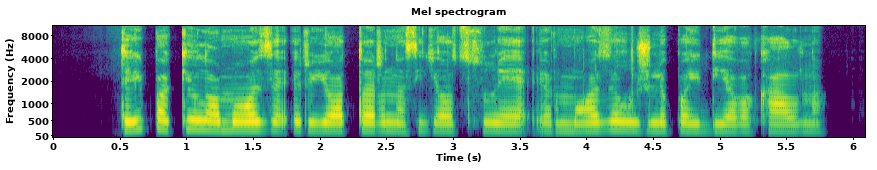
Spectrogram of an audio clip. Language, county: Lithuanian, Šiauliai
